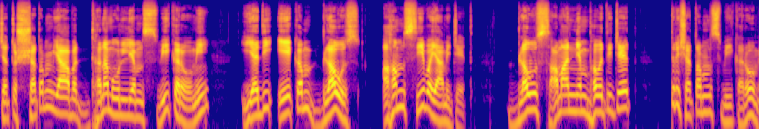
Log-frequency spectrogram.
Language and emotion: Sanskrit, neutral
